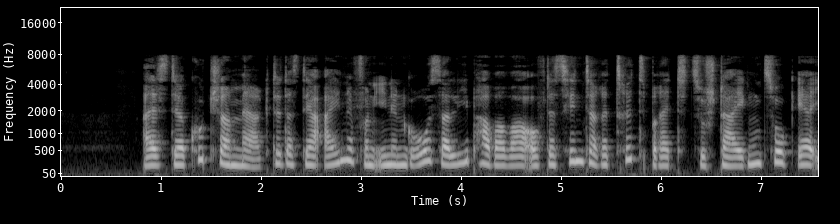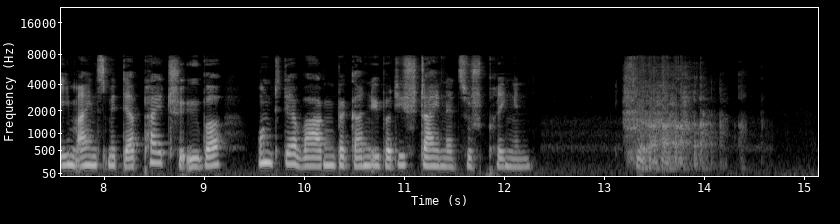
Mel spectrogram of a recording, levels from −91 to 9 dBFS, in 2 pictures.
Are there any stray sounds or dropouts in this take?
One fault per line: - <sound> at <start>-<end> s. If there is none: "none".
- laugh at 13.1-14.7 s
